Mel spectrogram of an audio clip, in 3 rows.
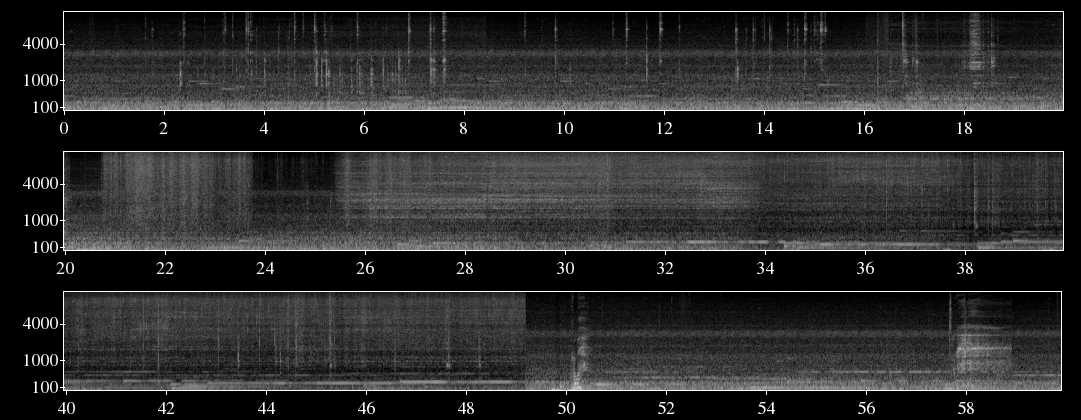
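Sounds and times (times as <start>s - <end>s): soft background music: 0.0s - 59.9s
meat sizzling in a pan: 25.3s - 49.2s.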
